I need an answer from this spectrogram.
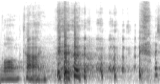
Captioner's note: laughter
